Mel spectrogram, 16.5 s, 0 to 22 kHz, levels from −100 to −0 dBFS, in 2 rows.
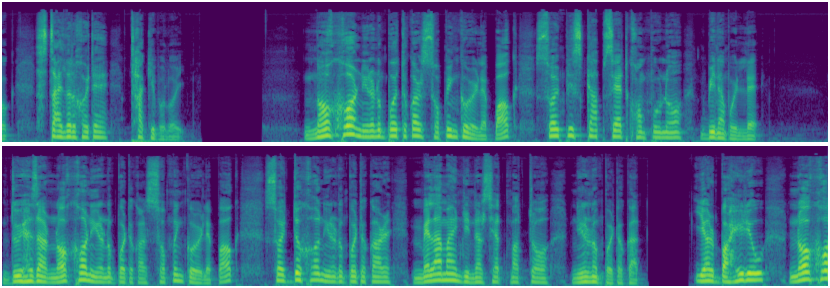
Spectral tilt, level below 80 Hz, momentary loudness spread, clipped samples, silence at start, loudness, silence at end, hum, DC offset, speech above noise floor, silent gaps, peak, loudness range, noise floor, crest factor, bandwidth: -5.5 dB/octave; -50 dBFS; 12 LU; under 0.1%; 0 s; -22 LUFS; 0 s; none; under 0.1%; 40 dB; 2.01-2.61 s, 14.90-15.14 s; 0 dBFS; 3 LU; -61 dBFS; 20 dB; 17.5 kHz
